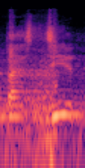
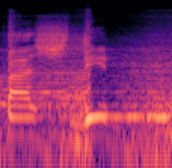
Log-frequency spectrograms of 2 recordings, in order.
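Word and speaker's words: تشديد: Ya, Bapak yang betul itu bukan tasid tapi syaddah atau tasdid. Kalau tasid pakai j nanti artinya sujud. Kalau tasdid itu artinya tegas.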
